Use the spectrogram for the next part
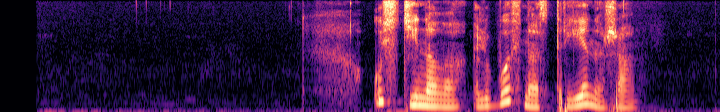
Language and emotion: Russian, neutral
